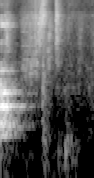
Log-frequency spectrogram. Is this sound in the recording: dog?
yes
